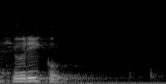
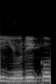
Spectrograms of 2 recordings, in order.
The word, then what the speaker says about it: ह्यूरिको: और वो शब्द है ह्यूरिको। जहां आपका है वो साइलेंट रहेगा तो इसे यूरिको भी कह सकते हो आप।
